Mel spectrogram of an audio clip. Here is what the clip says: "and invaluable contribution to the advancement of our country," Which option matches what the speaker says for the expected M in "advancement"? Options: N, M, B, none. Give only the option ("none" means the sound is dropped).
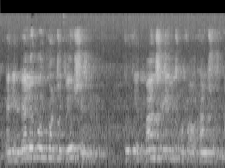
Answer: none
